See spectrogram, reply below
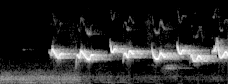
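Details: Ultramarine grosbeak, red nose type, bursting into a quick series of about seven clear high whistled notes, each swooping slightly, delivered in under two seconds with little background noise.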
